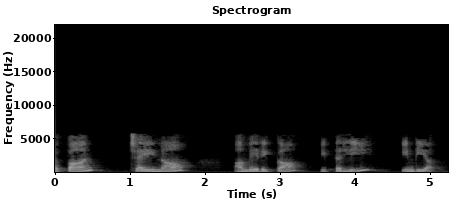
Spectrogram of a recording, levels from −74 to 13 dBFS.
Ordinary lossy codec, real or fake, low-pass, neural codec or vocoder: MP3, 24 kbps; fake; 7.2 kHz; codec, 16 kHz, about 1 kbps, DyCAST, with the encoder's durations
